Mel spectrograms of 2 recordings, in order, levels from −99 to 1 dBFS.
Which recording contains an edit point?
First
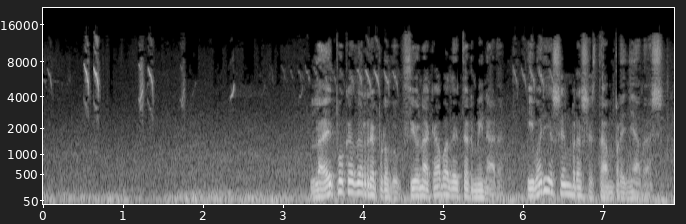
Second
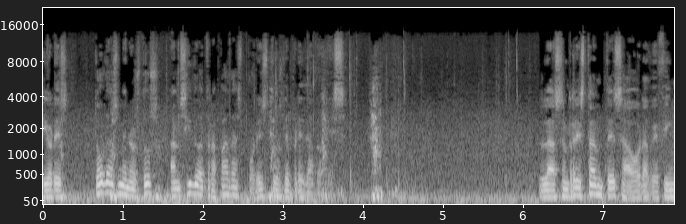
second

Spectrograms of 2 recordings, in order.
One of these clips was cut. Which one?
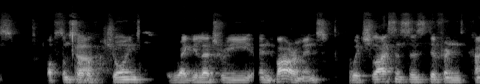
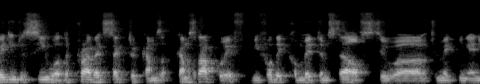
first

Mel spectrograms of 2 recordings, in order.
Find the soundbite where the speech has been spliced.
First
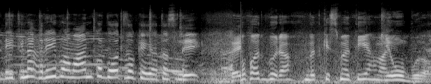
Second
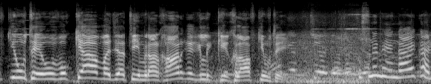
first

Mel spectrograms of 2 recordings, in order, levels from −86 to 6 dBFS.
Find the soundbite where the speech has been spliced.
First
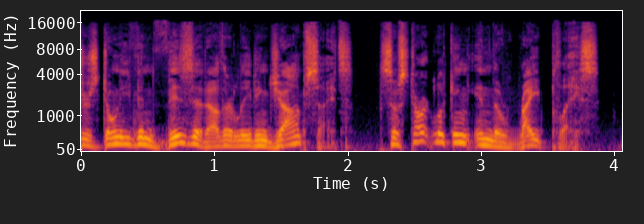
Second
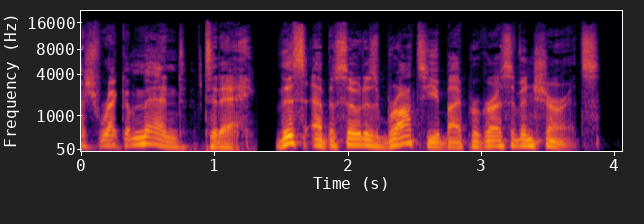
second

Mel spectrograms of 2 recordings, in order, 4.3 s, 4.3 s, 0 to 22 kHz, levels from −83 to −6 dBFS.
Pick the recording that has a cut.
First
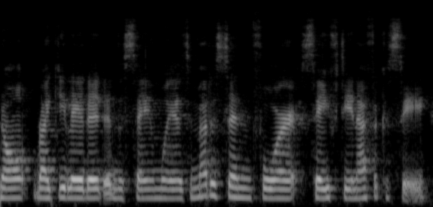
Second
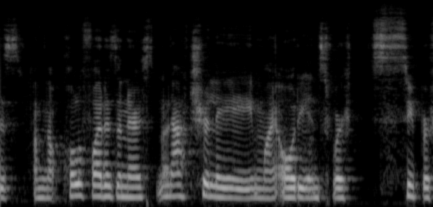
second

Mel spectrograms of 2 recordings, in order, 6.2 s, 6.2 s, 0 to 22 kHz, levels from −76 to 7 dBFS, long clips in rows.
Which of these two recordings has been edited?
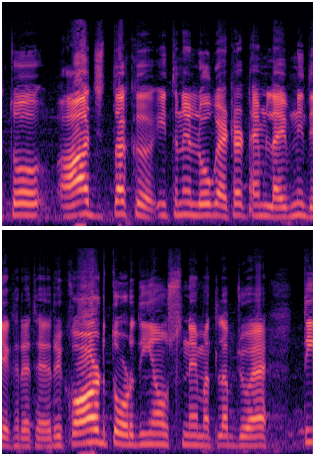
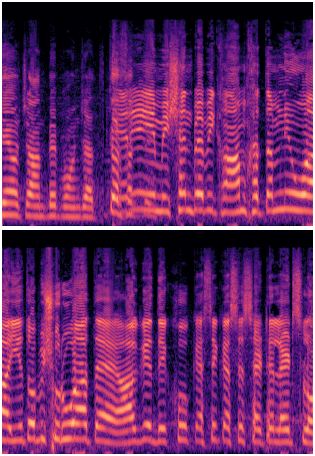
second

